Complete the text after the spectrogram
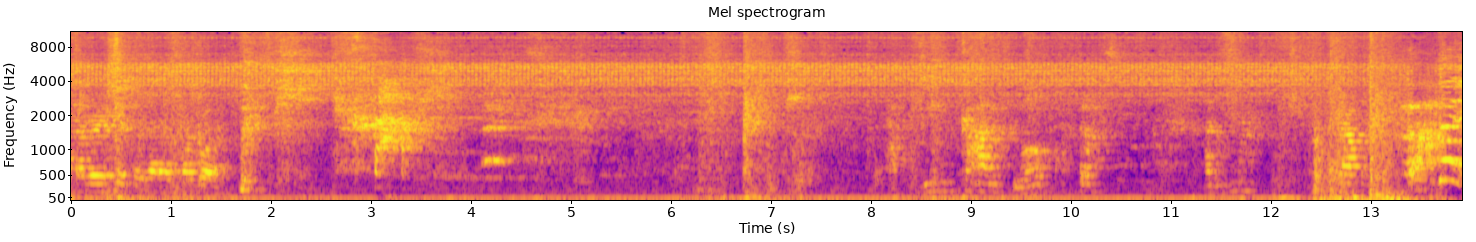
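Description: Bare feet shuffle and scuff on a mat.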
